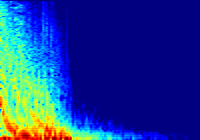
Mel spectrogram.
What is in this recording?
Heavy Anti Air Blaster
Gun, videgame, Pulse, Rifle, Heavy, Fire, Pew, Machine, Loud, Laser, Shot, Gunshot, Shoot, Rikochet, SciFi, Blaster, Light, Bang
